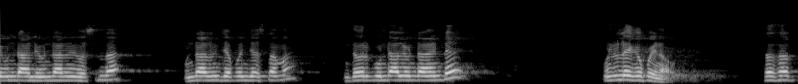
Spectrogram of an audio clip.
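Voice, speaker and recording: A high-voiced man gives a spiritual discourse. He poses questions to his listeners and answers them himself, repeating key words. The recording is dull and lo-fi, and a long hall reverb trails each phrase. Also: darkish tone. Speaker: spiritual teacher.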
